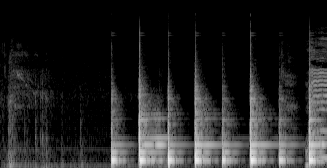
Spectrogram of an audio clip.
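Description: Hand drum with a hide head struck with a padded beater. After about two seconds of quiet, it sounds a steady beat of seven strokes, about two a second, each ringing with a low pitched tone.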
